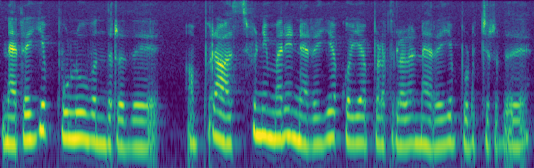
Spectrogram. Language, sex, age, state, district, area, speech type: Tamil, female, 30-45, Tamil Nadu, Erode, rural, spontaneous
